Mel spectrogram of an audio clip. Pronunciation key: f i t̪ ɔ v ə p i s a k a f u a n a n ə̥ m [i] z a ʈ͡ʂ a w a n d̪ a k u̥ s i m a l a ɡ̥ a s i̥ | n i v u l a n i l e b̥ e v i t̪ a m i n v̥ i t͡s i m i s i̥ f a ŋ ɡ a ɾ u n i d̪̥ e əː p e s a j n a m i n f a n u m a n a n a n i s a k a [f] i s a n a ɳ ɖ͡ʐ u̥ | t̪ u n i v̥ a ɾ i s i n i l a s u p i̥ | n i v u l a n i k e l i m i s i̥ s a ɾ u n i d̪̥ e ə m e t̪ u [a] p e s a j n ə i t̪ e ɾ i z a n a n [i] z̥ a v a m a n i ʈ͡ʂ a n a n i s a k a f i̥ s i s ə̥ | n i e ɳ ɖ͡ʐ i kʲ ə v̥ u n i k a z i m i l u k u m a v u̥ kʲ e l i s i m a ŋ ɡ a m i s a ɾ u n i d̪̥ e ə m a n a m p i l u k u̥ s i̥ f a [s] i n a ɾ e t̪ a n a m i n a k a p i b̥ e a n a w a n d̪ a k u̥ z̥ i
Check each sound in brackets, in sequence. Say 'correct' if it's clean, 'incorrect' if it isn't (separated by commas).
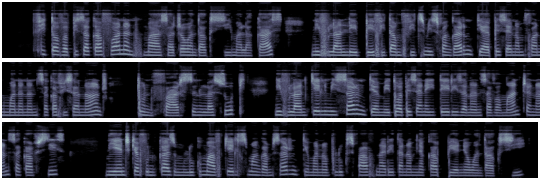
incorrect, correct, correct, correct, incorrect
